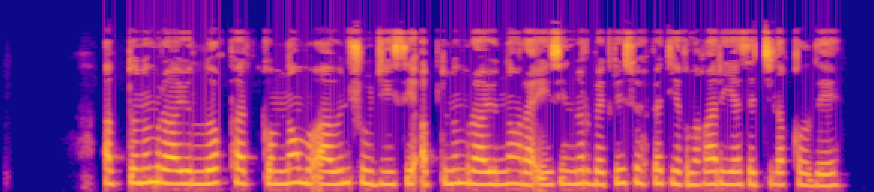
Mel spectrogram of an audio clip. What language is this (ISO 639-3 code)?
uig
